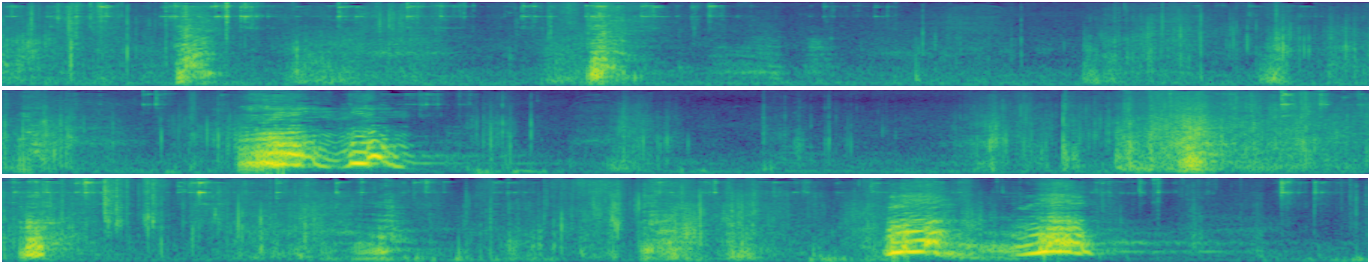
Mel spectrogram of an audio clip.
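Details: Rhodesian Ridgeback learning to run on ice gives two short, loud, rough barks near the middle and end, between scattered scraping and scuffling footsteps on the ice and quieter rustling.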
